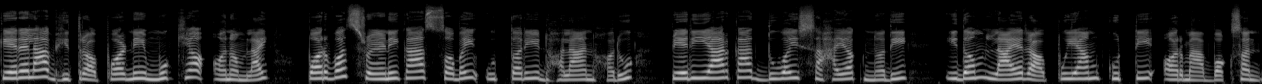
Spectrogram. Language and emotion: Nepali, neutral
